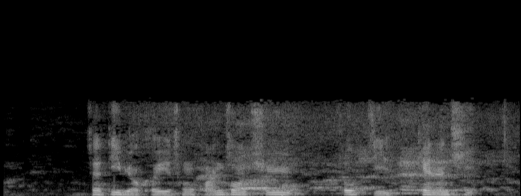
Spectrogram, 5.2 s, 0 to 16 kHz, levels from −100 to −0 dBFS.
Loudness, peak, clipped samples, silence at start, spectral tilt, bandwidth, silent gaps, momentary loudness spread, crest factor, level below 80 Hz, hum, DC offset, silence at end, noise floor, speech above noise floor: -37 LUFS; -16 dBFS; under 0.1%; 0.9 s; -4.5 dB/octave; 8 kHz; none; 11 LU; 22 dB; -68 dBFS; none; under 0.1%; 0.05 s; -74 dBFS; 37 dB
